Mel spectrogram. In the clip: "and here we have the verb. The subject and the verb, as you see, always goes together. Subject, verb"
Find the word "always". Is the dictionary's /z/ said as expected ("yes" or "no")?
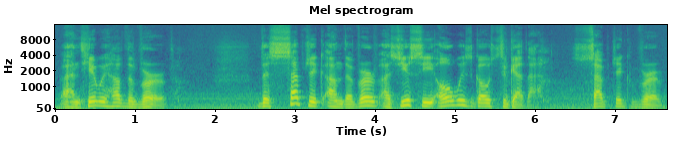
yes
